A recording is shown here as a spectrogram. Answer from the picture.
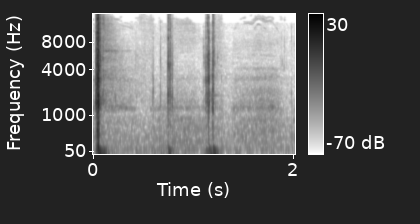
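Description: Metallic clicks of a semi-automatic pistol being handled: one sharp click, then two fainter ones about three-quarters of a second and just over a second later.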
